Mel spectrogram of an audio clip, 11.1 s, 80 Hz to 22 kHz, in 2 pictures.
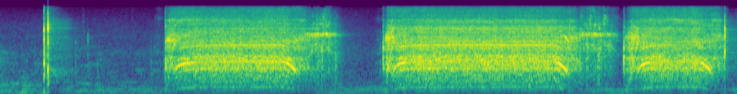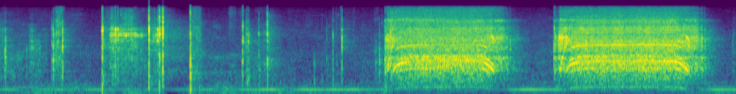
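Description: DeWalt DCD777 brushless cordless drill in second (high) speed, run free in five short trigger pulls of one to two seconds each. Each pull whines up to speed, and after release the pitch slides down as the chuck coasts to a stop, because this drill has no electric brake. Small handling clicks come between runs.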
